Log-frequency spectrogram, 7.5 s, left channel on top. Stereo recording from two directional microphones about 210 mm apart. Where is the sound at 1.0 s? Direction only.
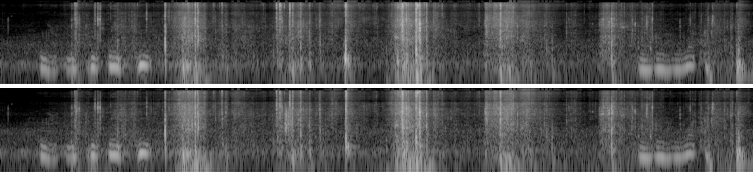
30° left (ahead or behind).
